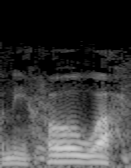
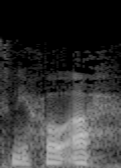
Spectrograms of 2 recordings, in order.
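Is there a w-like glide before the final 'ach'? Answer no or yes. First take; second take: yes; no. First: A w-like glide comes before the final vowel. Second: No glide comes before the final vowel. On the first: "כי בעצם יש פה וו" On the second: "או אצל האשכנזים אומרים א'"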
